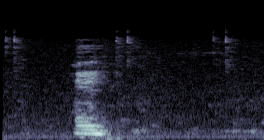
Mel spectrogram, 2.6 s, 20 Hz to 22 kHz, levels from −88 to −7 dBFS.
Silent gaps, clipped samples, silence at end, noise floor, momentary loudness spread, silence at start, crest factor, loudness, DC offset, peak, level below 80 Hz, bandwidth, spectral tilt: none; under 0.1%; 0.1 s; -55 dBFS; 24 LU; 0.15 s; 20 dB; -27 LUFS; under 0.1%; -14 dBFS; -56 dBFS; 9 kHz; -6 dB/octave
